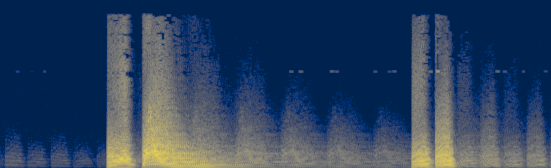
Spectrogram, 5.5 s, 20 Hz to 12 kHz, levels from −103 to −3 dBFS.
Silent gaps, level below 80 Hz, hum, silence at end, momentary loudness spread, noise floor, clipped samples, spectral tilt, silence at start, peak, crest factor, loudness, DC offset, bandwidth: none; -50 dBFS; none; 0.1 s; 26 LU; -71 dBFS; under 0.1%; -4.5 dB/octave; 1.05 s; -2 dBFS; 20 dB; -17 LUFS; under 0.1%; 11.5 kHz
